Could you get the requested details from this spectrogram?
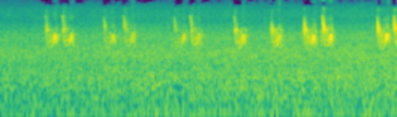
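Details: A Eurasian nuthatch calls from riverside woodland on the River Don at Oughtibridge near Sheffield in the morning, giving sharp, high, clipped notes, often in quick pairs, at an uneven pace over a soft steady hiss.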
